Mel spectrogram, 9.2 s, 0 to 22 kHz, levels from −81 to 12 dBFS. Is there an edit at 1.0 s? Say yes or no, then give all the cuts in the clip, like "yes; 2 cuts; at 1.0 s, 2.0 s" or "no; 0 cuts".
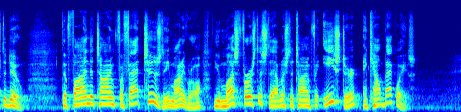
no; 1 cut; at 7.2 s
